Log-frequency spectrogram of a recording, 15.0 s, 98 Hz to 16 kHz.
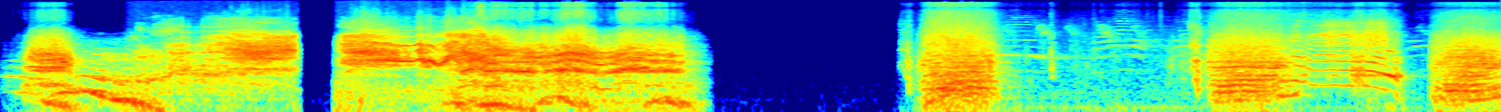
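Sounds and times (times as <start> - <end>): harsh elephant calls: 9.0 - 10.4, 11.8 - 15.0.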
